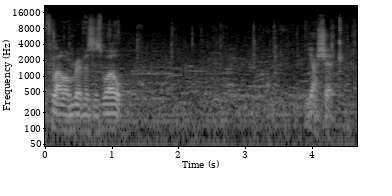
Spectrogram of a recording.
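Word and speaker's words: Yachek: Yashek. Yek. I like that. Thank you very much. Hercules PTP is pronounced Yek.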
